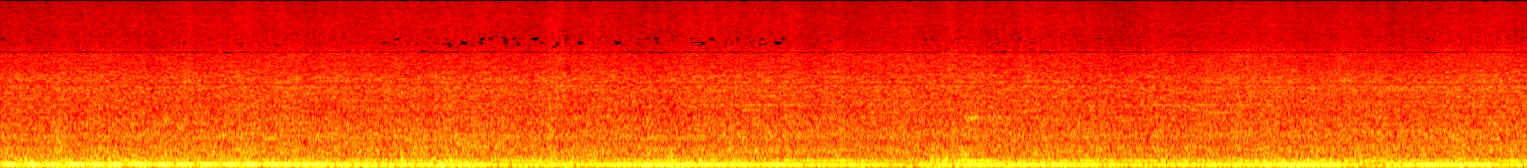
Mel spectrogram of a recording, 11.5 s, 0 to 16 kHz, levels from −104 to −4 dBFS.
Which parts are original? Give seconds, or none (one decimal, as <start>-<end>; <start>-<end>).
0.0-9.0; 10.4-11.5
